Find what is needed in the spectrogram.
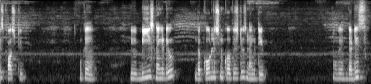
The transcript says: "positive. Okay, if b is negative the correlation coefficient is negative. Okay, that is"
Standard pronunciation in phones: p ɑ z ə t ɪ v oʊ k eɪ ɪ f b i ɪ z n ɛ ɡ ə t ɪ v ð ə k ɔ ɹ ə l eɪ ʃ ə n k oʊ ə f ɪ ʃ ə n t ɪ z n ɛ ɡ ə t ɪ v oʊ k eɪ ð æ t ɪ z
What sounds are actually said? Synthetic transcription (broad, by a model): p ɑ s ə t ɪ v oʊ k eɪ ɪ b i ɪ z n ɛ ɡ ə t ɪ v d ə k ɔ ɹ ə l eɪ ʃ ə n k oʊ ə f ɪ s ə t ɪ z n ɛ ɡ ə t ɪ v oʊ k eɪ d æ t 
